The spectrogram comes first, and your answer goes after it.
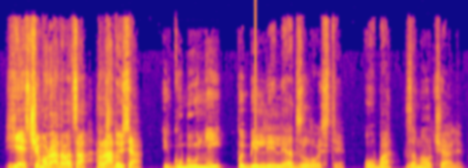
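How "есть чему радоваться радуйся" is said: higher-pitched angry jeer; savage cry. A narrator's reading. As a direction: jeer back with restrained fury. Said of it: "зверски закричала она опять". (злобно, с издёвкой)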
